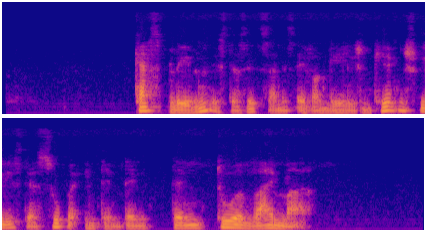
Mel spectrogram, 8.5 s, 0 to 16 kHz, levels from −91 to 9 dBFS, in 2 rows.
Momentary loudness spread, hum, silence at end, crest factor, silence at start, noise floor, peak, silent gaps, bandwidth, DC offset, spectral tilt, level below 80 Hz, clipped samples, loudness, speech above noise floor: 10 LU; none; 1.15 s; 22 dB; 1.35 s; -69 dBFS; -2 dBFS; none; 5.6 kHz; under 0.1%; -10 dB/octave; -40 dBFS; under 0.1%; -24 LUFS; 46 dB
